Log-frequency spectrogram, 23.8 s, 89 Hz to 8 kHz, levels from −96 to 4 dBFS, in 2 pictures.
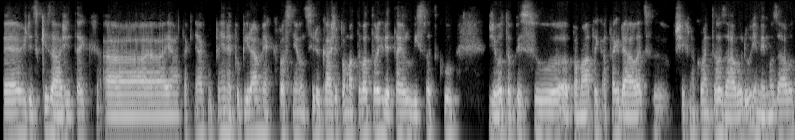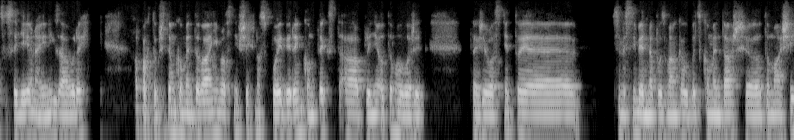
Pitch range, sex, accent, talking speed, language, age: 100-110 Hz, male, native, 165 wpm, Czech, 30-49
